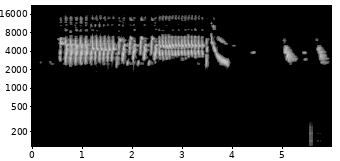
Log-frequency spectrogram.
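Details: European goldfinch of the Algerian type singing a training song, recorded in 2015: a three-second burst of rapid, bright twittering notes, then a downward-slurred whistle and a few short separate chirps, with a quiet, clean background.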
